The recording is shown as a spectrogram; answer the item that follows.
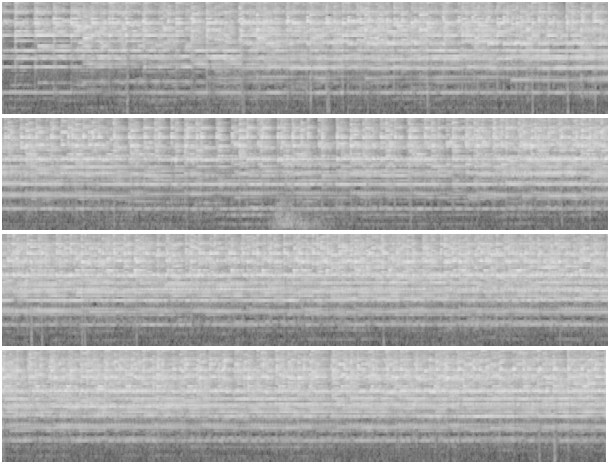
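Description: Temple bells ringing continuously as a dense, steady wash of many ringing tones at one even loudness.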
